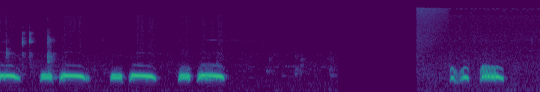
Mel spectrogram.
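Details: Low two-part coos from a spotted dove used as a decoy, 'thổ' voice style, five quick pairs in a row, a pause of near silence, then one wavering full phrase.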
